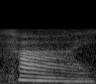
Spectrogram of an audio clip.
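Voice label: "haai4", Cantonese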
